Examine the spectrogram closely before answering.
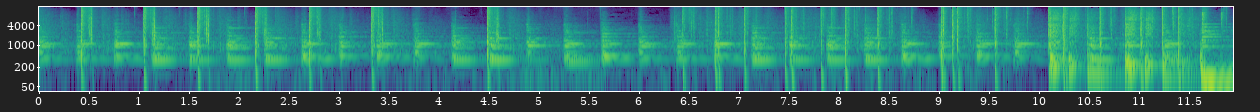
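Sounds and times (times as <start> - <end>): bouncy plucked-note music: 0.0 - 11.9.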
